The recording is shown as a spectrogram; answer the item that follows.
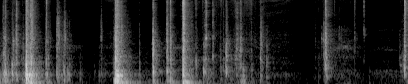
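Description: Hard plastic VHS cassettes clattering as they are handled and knock together: a quick run of sharp clacks, another run about a second in, then one more click near the end.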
